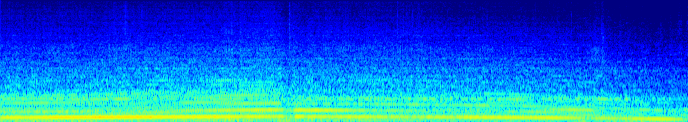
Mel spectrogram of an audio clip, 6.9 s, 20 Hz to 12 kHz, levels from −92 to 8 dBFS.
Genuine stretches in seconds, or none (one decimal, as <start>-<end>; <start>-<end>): 0.0-6.9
